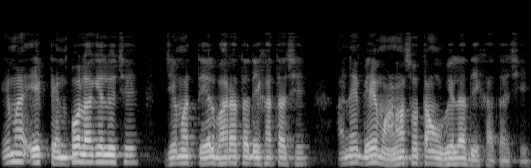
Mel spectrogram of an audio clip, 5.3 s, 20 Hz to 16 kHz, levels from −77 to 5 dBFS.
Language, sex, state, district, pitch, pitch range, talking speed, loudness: Gujarati, male, Gujarat, Valsad, 135 Hz, 125-150 Hz, 190 wpm, -18 LUFS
